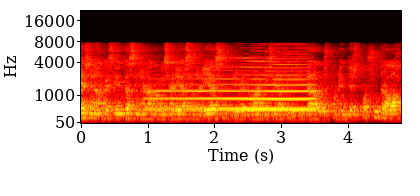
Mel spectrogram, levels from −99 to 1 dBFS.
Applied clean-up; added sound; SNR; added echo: none; Wind instrument, woodwind instrument; -3 dB; reverberation time 0.9 s.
